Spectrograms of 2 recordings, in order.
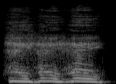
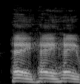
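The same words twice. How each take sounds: First: The voice sounds thin and airy. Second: The voice sounds full and pressed.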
